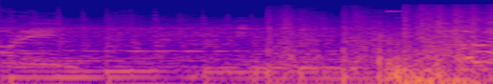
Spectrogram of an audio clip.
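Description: Gunfire in GTA V gameplay: a dense, rattling stream of shots under a steady loud backdrop of game sound, with a sharper burst near the end.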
